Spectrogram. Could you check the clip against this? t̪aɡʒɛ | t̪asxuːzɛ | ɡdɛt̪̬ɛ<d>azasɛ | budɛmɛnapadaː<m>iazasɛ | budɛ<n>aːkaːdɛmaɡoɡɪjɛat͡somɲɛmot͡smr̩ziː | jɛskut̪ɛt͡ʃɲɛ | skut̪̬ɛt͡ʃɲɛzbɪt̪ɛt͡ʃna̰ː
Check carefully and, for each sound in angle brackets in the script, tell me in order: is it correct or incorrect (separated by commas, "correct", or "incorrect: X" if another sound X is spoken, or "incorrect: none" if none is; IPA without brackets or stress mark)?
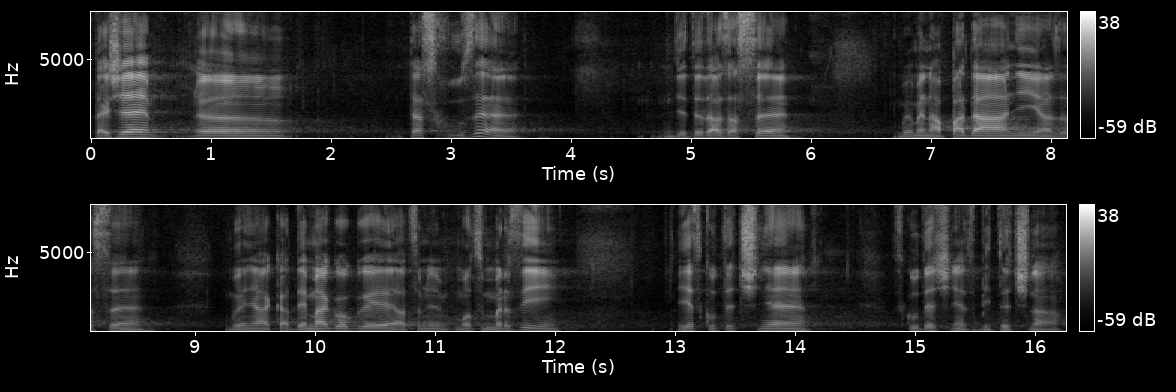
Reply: correct, incorrect: ɲ, incorrect: ɲ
